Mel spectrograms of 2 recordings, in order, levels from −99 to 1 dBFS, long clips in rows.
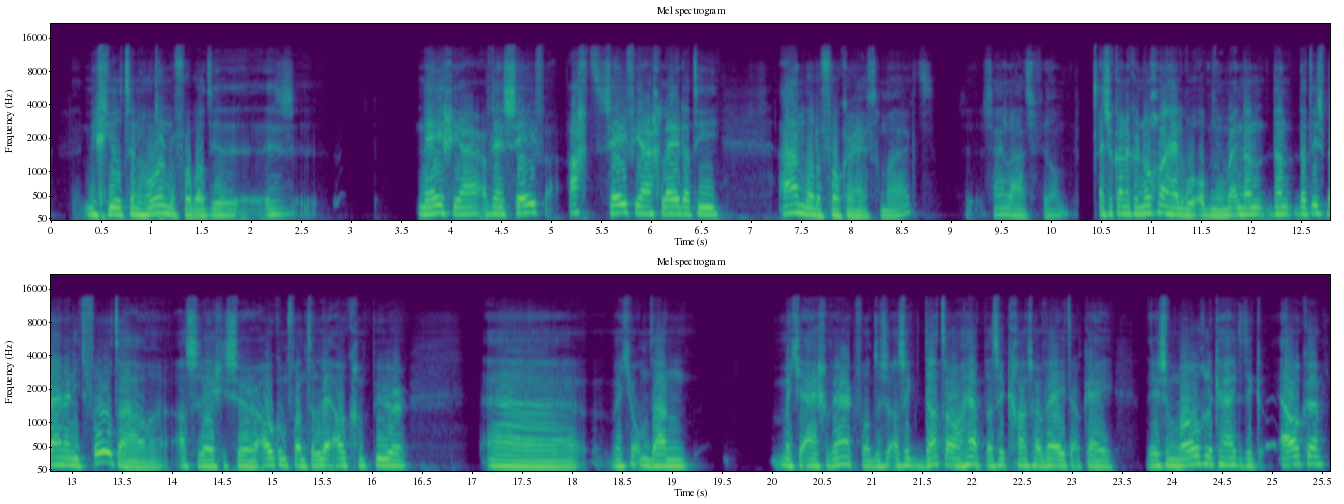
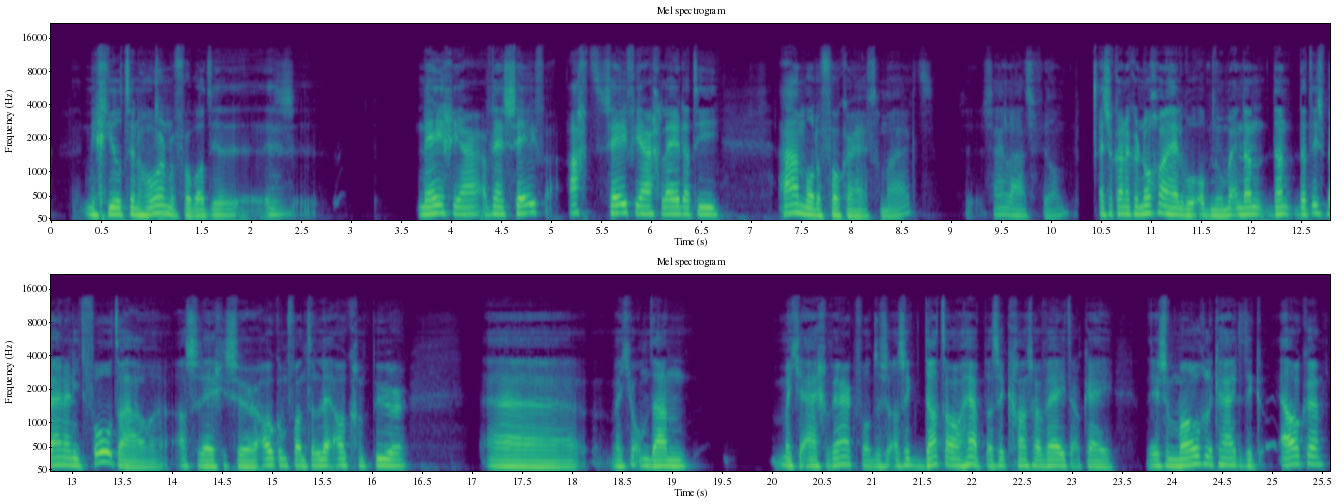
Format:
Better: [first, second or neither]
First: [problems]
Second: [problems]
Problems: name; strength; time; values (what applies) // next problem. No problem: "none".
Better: second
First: distortion; slight; 10 dB below the speech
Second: none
